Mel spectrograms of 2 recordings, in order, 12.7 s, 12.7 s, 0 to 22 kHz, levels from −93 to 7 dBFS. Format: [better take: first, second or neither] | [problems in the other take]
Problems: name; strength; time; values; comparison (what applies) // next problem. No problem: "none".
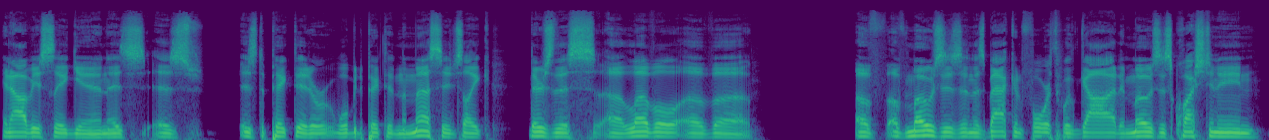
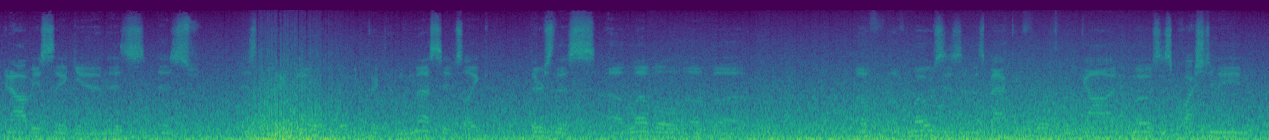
first | wind noise on the microphone; heavy; 3 dB above the speech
